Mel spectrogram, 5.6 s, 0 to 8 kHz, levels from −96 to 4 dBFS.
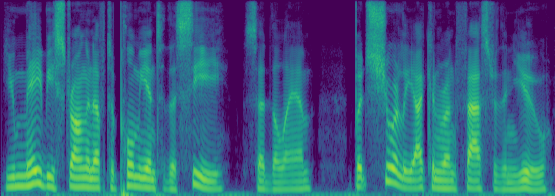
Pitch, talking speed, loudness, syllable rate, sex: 135 Hz, 240 wpm, -19 LUFS, 5.5 syllables/s, male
